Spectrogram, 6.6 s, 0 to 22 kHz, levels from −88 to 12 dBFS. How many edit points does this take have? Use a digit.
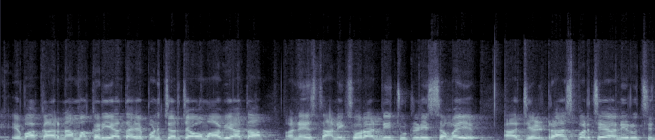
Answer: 1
